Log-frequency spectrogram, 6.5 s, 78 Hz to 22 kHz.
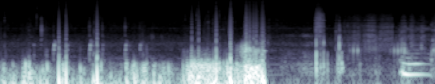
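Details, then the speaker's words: Bowel sounds picked up close to the abdomen with a 3Dio binaural microphone while the heartbeat was faint: low, busy, irregular gurgling and rumbling. "The heartbeat's low today. I can hear my tummy though."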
